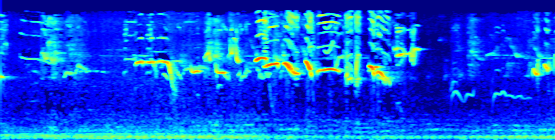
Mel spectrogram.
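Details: Oriental magpie-robin giving a fast, varied phrase of chirps, whistles and scratchy notes, loud in the middle, followed by a few soft low whistled notes.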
